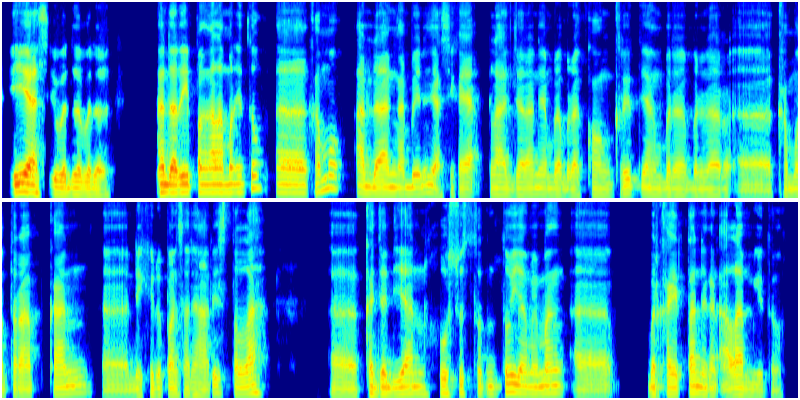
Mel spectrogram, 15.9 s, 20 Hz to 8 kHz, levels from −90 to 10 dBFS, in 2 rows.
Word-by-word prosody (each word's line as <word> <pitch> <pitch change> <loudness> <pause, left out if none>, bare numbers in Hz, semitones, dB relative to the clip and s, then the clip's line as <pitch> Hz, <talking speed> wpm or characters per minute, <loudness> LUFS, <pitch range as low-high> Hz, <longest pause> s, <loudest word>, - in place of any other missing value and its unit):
Iya, 130 0 +11
sih, 115 -1 -6
bener 95 0 +4
bener. 90 -1 +2 0.5
Dan 125 - +8
dari 120 +1 +8
pengalaman 120 0 +4
itu, 185 +4 -2 0.2
eee, 120 -1 +3
kamu 165 +9 -1 0.2
ada 105 -3 +2
ngebedain 100 +3 -1
nggak - - -1
sih - - -12
kayak 90 -2 -3
pelajaran 95 0 -2
yang 95 - -4
bener-bener 90 0 -3
konkrit, 95 +4 -5
yang 95 -4 -4
bener-bener, 90 0 -3
eee, 80 0 -5
kamu 90 0 -4
terapkan, 90 +3 -1 0.3
eee, 80 -1 -5
di 85 - -5
kehidupan 95 -1 -3
sehari-hari 90 +2 -3
setelah, 110 +1 -1 0.6
eee, 90 -1 -2
kejadian 105 +1 +1
khusus 105 +2 -4
tertentu 105 +4 -1
yang 110 -4 +3
memang, 110 +3 0
eee, 80 -1 -4 0.4
berkaitan 100 +2 0
dengan 95 -1 -2
alam, 90 +2 +2
gitu? 80 -1 -10
95 Hz, 150 wpm, -23 LUFS, 90-110 Hz, 0.6 s, Iya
